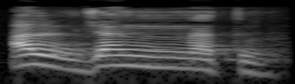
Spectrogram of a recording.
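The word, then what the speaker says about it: الجنة: You will pronounce Lam. Al-jannatu, the garden.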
